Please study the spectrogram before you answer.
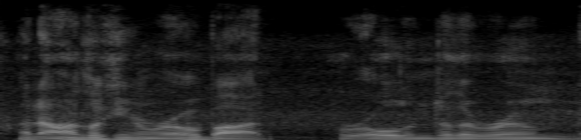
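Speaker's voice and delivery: ordinary delivery, nothing marked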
